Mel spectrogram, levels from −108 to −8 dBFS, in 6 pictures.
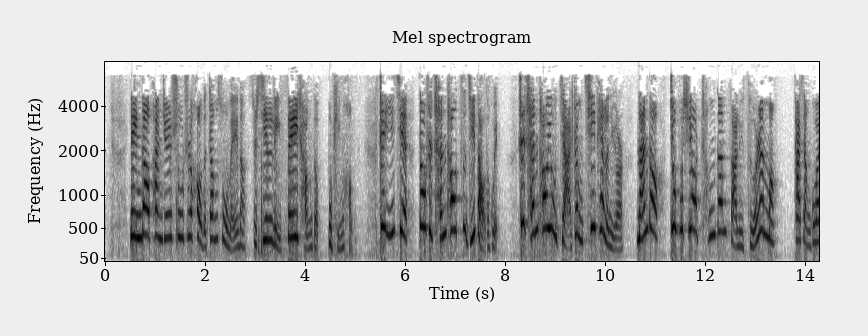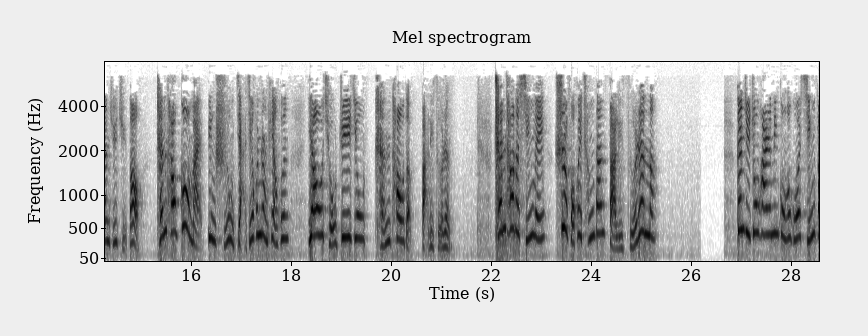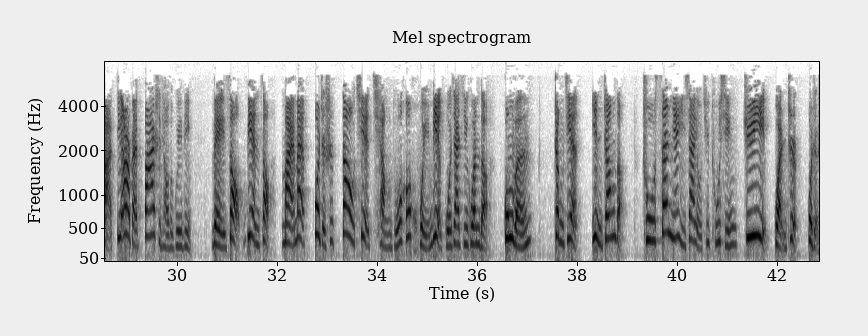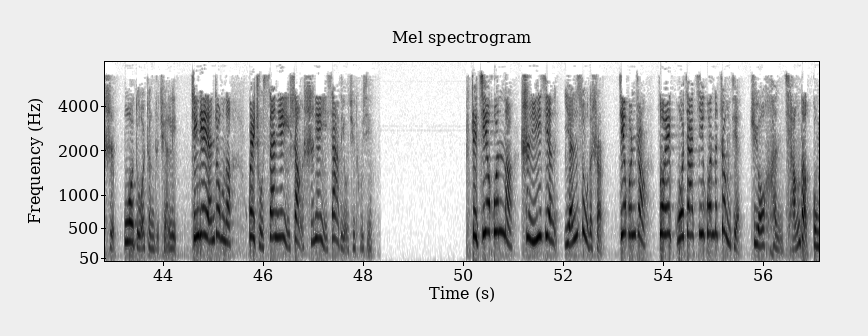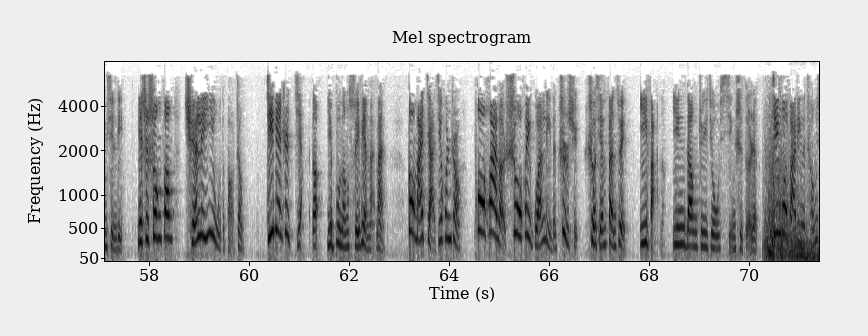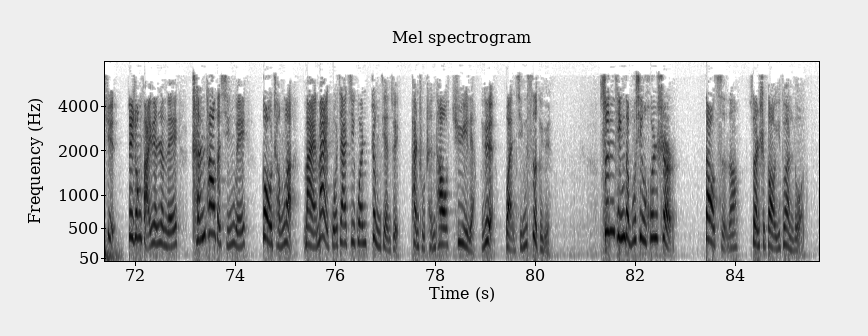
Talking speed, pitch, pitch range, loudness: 240 characters per minute, 355 Hz, 270-400 Hz, -18 LUFS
